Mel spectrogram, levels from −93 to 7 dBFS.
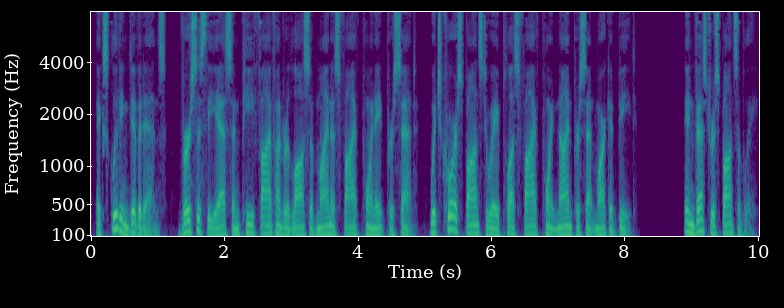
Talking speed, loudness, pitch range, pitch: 120 wpm, -29 LUFS, 90-115 Hz, 100 Hz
